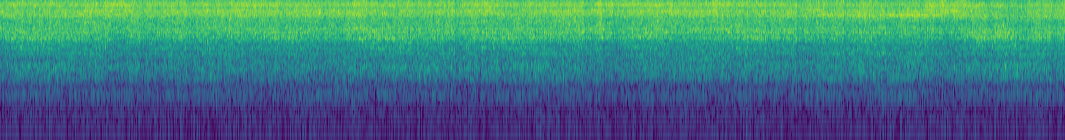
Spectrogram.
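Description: Rice milk grinding machine running steadily, grinding soaked rice and water fed by hand into its hopper, with a steady high-pitched grinding noise.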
